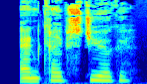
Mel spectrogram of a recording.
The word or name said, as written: angrebsstyrke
